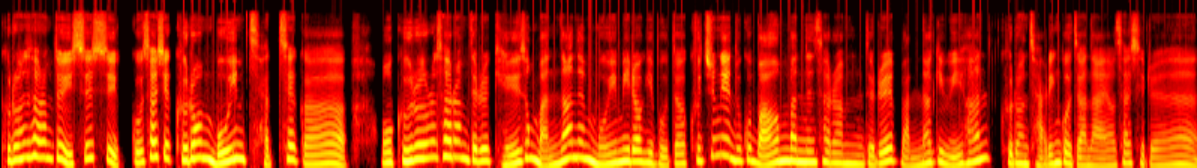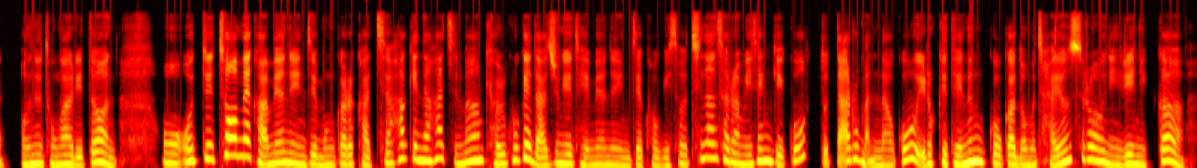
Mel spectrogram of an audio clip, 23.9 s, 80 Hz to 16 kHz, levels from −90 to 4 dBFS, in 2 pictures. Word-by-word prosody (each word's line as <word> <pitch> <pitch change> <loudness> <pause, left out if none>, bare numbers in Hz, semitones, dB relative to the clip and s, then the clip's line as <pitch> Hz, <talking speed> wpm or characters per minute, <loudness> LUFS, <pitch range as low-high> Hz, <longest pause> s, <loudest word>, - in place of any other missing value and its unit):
그런 285 +5 +1
사람도 330 -3 +1
있을 235 +7 +3
수 295 - -1
있고 220 +2 -1
사실 325 +5 +3
그런 300 +3 +3
모임 255 +6 +7
자체가 195 - -2 0.3
어 220 +1 +2
그런 290 +8 +4
사람들을 310 -7 +1
계속 225 - +1
만나는 255 - +2
모임이라기보다 210 -2 +2
그중에 345 - -2
누구 265 -2 0
마음 215 +5 +4
맞는 235 -3 +6
사람들을 210 0 -1
만나기 195 +6 -3
위한 215 - 0
그런 205 -3 -1
자리인 185 +3 -1
거잖아요 165 -6 -4
사실은. 180 -3 -6 0.2
어느 190 +2 0
동아리든. 185 +1 -1 0.5
어 210 -1 -2
어찌 255 +4 -1
처음에 370 +1 +2
가면은 215 - 0
이제 190 -1 -2
뭔가를 180 +2 -3
같이 185 +2 -6
하긴 280 +4 -1
하지만 255 -2 0
결국에 245 +9 -1
나중에 195 0 -1
되면은 175 -1 -5
인제 160 +1 -6
거기서 165 +3 -7
친한 310 +9 -4
사람이 220 -10 -2
생기고 250 - -1
또 - - -7
따로 280 +2 -3
만나고 200 - -2
이렇게 200 +2 -1
되는 220 +6 +4
거가 190 -2 -2
너무 170 0 -4
자연스러운 245 - +1
일이니까 190 +4 -1
215 Hz, 355 characters per minute, -21 LUFS, 185-260 Hz, 0.5 s, 모임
